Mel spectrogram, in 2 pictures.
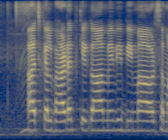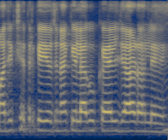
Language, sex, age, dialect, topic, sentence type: Magahi, female, 25-30, Western, banking, statement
